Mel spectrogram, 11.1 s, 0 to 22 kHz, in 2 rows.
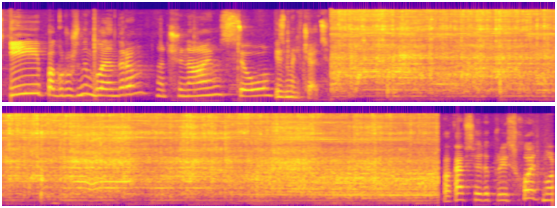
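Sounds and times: immersion blender running: 0:03.3 - 0:10.0.

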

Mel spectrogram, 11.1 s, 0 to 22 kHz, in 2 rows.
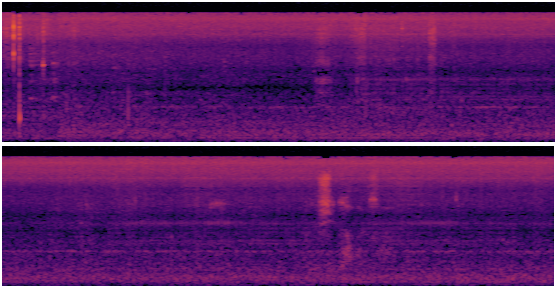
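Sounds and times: low background hiss: 0:00.0 - 0:11.0
person whispering faintly: 0:08.6 - 0:09.6.

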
